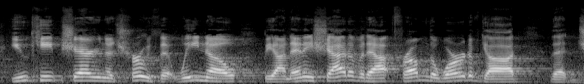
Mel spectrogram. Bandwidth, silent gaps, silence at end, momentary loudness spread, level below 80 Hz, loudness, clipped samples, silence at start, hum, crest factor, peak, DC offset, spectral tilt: 15.5 kHz; none; 0 s; 7 LU; -58 dBFS; -15 LUFS; under 0.1%; 0 s; none; 14 dB; 0 dBFS; under 0.1%; -5 dB/octave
